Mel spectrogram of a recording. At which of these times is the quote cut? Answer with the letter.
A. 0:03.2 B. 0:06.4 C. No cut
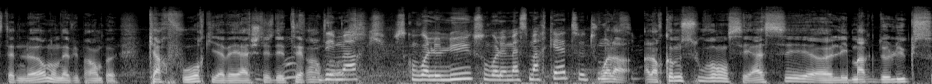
A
